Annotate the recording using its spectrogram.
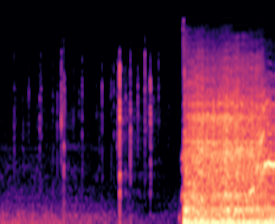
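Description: Hushed room tone with a few faint ticks, then about three-quarters of the way in a sudden, loud jump-scare sting from a horror film score: a blaring musical hit, heaviest in the bass, that cuts in at once and holds.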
